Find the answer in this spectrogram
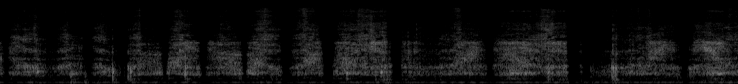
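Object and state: Cardboard box scratched with a fingernail.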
